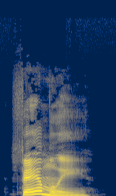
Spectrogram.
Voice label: "family", English; 3000 words

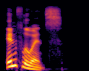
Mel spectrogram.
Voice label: "influence", English; 3000 words

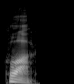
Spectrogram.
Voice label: "clock", English; 3000 words

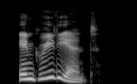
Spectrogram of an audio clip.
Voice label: "INGREDIENT", english; 3000 words

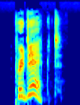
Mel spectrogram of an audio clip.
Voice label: "predict", English; 3000 words

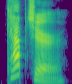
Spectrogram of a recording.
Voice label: "CAPTURE", english; 3000 words

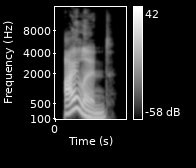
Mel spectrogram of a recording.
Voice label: "island", English; 3000 words

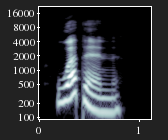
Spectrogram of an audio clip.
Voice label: "weapon", English word; 3000 words

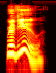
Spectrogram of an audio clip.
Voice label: "review", english; 3000 words

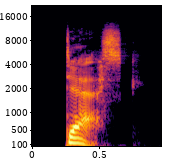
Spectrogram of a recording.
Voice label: "DESK", English; 3000 words

